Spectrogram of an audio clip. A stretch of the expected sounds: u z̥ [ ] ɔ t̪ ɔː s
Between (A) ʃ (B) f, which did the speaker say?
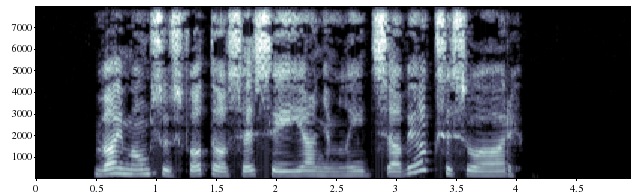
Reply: B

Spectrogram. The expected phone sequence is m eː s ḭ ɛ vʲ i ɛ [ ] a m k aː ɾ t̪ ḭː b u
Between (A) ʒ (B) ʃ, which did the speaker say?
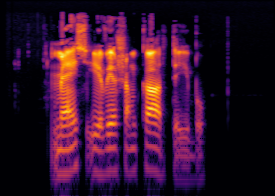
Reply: B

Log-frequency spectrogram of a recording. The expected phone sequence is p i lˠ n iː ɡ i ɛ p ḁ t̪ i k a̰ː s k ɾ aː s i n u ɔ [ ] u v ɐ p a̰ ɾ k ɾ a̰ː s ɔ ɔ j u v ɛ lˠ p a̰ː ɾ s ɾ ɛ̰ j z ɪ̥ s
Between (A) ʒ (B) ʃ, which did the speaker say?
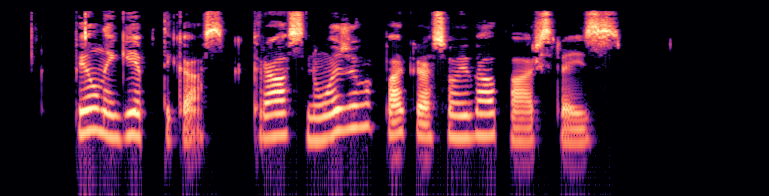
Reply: A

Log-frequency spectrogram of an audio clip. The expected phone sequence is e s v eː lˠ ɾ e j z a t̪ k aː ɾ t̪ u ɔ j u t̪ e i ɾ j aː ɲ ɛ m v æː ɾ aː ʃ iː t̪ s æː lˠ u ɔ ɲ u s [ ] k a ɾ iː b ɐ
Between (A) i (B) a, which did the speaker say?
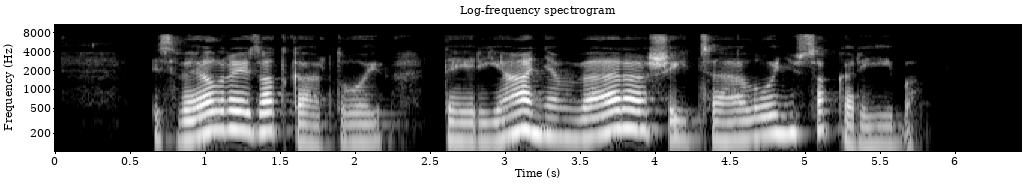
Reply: B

